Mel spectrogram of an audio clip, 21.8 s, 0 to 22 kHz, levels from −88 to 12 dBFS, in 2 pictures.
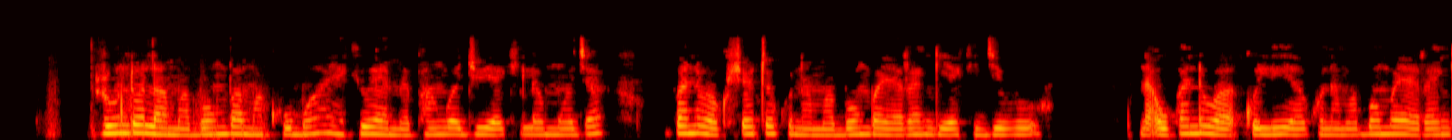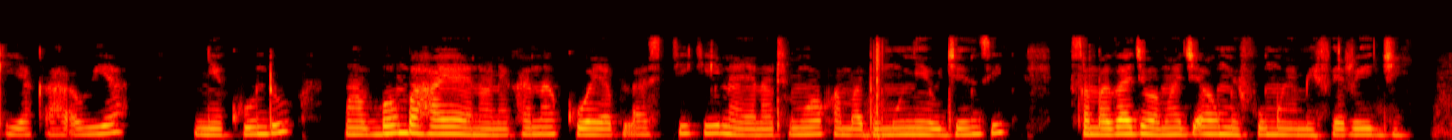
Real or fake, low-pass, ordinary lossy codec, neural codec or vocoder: real; 7.2 kHz; MP3, 48 kbps; none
